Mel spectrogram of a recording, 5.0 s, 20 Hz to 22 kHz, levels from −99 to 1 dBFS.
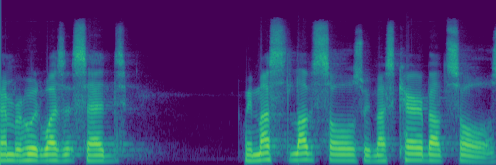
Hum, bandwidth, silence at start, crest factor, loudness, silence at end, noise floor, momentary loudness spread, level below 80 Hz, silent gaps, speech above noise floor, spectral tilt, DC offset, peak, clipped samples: none; 13 kHz; 0 s; 16 dB; -25 LUFS; 0 s; -85 dBFS; 8 LU; -76 dBFS; none; 60 dB; -4.5 dB/octave; under 0.1%; -10 dBFS; under 0.1%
